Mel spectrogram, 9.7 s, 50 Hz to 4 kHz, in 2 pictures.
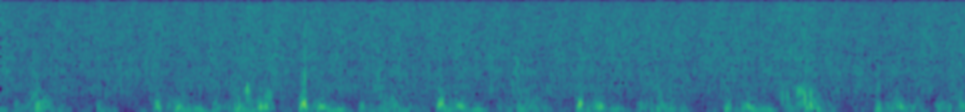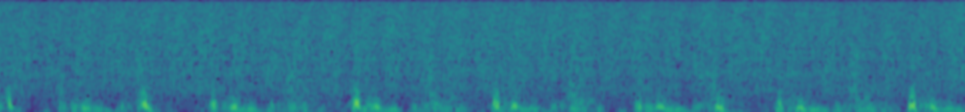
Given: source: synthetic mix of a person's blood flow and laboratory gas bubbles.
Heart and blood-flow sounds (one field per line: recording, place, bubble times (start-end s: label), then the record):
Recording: Doppler ultrasound of blood flow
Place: precordium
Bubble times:
1.20-1.38 s: bubbles
3.88-4.08 s: bubbles
4.84-4.92 s: bubbles
From the record:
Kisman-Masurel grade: 123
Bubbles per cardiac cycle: 1 to 2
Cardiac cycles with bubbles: 10 to 50%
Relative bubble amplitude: loud (0.450 to 0.775)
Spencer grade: 2 (many but less than half of the cardiac periods contain bubble signals, singularly or in groups)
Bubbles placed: anywhere in the cardiac cycle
